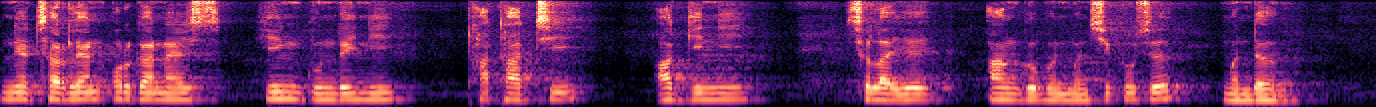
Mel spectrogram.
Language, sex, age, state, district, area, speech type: Bodo, male, 18-30, Assam, Chirang, rural, read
